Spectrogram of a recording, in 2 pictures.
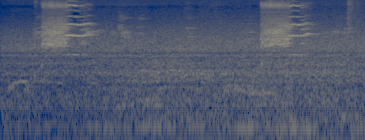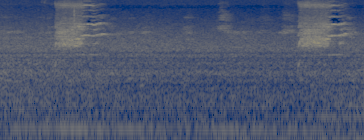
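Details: Squirrel giving four harsh, hissing bursts, each about half a second long, spaced two to three seconds apart over a steady low background hum.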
